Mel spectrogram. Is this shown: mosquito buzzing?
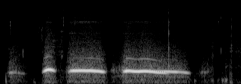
no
